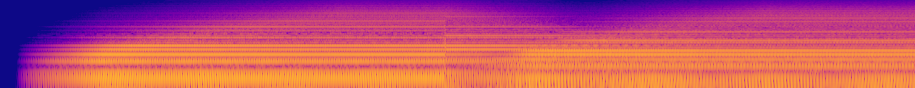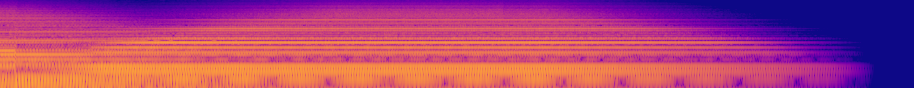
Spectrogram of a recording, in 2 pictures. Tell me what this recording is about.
Pad rich
A short rich pad sample made using organic in Linux Multimedia Studio
lmms, linux, pad, multimedia, studio, organic, rich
